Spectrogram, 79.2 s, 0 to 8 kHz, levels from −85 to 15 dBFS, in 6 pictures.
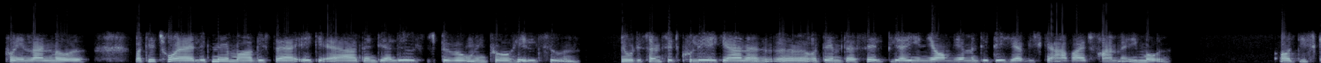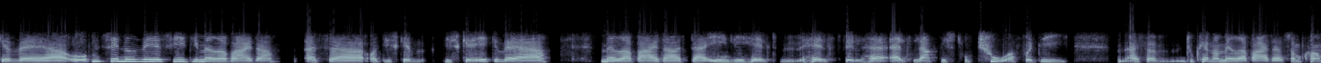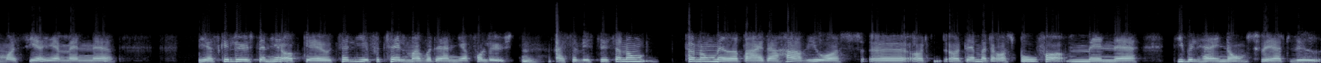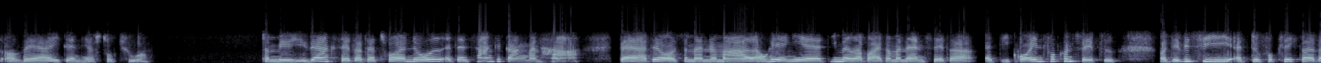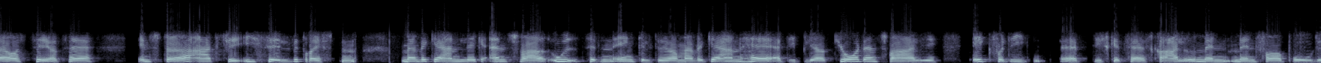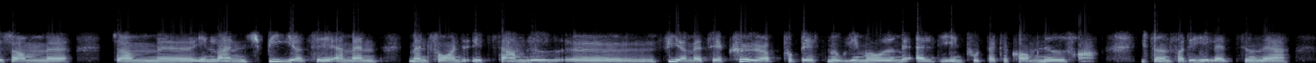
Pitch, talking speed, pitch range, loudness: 210 Hz, 195 wpm, 195-225 Hz, -20 LUFS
